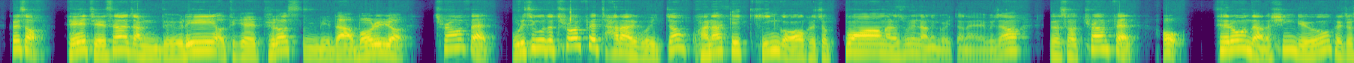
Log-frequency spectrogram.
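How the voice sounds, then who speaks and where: A man teaching children in a church class, patient and explaining slowly while he checks in often with the kids. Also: fairly high pitch, a little mellow, muffled recording. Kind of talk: explaining Bible verses to children.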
